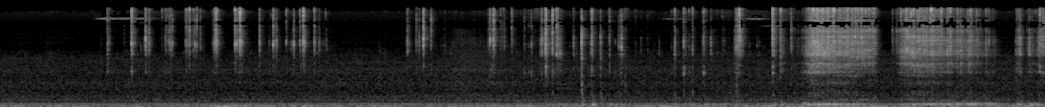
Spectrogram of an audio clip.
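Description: Tomica die-cast Nissan Skyline toy car handled in the fingers, giving light scattered clicks and taps, then rolled twice across a wooden tabletop near the end, its small wheels giving two short rolling rumbles.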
